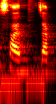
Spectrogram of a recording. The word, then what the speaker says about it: sancak: kemudian sancak itu kan sancak ya jadi bahasa Turki itu C Itu bahacanya J jadin itu bahacanya sanjak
